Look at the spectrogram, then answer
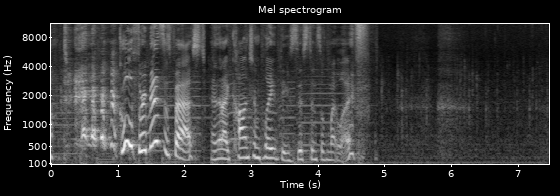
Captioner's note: both laugh; pensively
